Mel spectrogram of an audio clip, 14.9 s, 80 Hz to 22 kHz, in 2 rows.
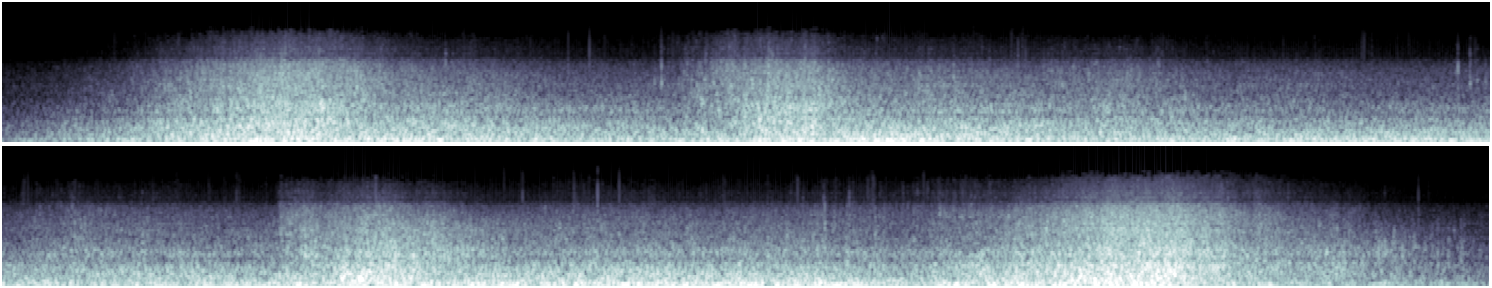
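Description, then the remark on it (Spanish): The rough, stormy Caribbean Sea of the Antilles roars steadily, with heavy waves surging and crashing every few seconds and a deep, rumbling undertone like thunder, as storms batter Columbus's four caravels in 1502. No voices are heard. “Llevaba Colón una escuadrilla de cuatro inseguras carabelas combatidas por las tempestades.”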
